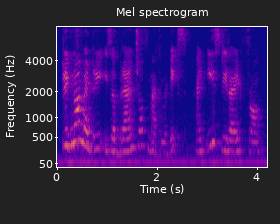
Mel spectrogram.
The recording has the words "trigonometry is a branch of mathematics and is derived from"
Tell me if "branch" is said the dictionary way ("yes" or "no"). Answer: yes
